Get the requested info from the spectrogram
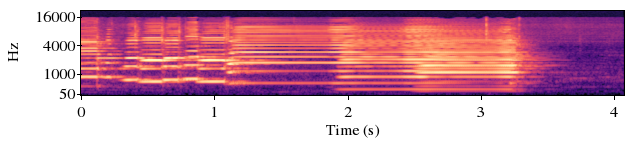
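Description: Jackie 30-key English concertina playing the last phrase of a tune: a quick run of notes down and back up, a held note, then a final chord with lower notes joining in. The chord cuts off sharply a little after three seconds in.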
